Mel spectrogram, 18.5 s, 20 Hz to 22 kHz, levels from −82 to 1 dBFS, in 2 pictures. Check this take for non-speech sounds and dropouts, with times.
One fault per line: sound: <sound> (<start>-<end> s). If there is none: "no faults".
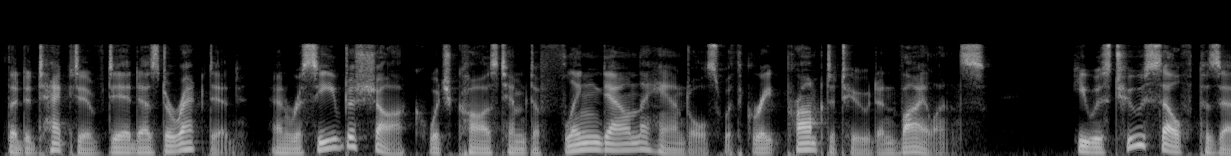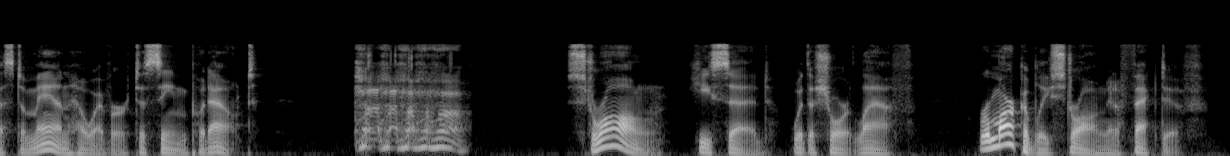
sound: cough (11.9-12.8 s)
